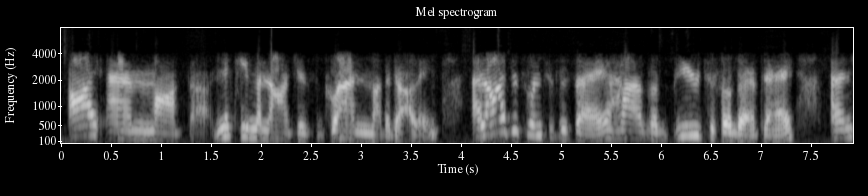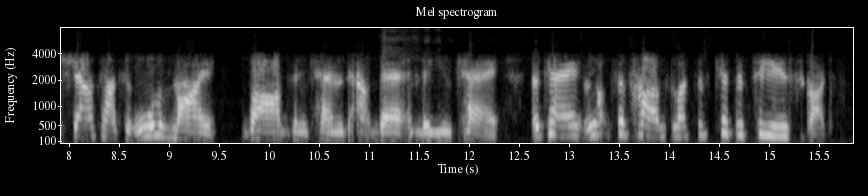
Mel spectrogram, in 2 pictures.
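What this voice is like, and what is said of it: Put-on British accent, drifting. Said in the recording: “I love her British accent ... She does need to work on that a little bit, because she is going slightly South African / Australian.”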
